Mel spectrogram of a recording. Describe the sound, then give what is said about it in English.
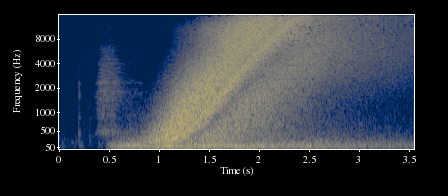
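A single loud swoosh sweeps upward in pitch over a few seconds, rising from a low rumble to a bright airy hiss before fading out, with no voices present. “So we'll just do the swoosh about 3.5 minutes earlier.”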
